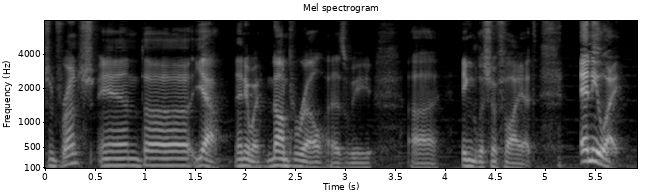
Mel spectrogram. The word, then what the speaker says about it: nonpareil: I looked up how to pronounce this one. In English, it is Nonpareil.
